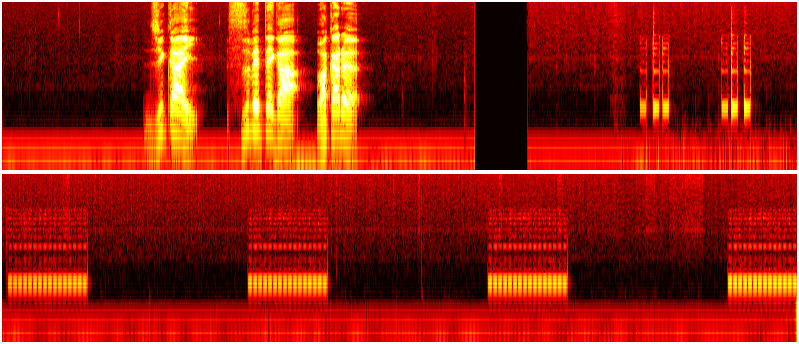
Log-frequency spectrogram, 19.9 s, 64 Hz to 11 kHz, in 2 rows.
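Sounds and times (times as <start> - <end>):
speech: 1.8 - 4.6
steady low phone line hum: 7.9 - 12.0, 12.9 - 14.7, 15.9 - 19.8.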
